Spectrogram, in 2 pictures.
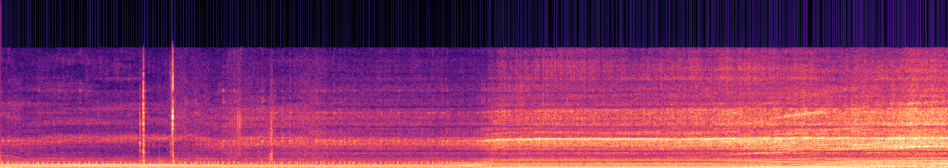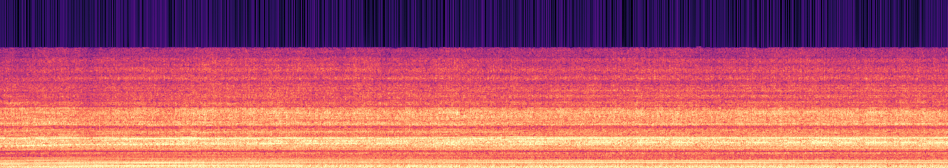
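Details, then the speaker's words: Gas RC helicopter two-stroke at idle after turning the low-speed needle about a sixteenth turn in: high buzzy idle picks up and settles higher, a subtle slightly lean low-speed mixture. "you listen to it now very subtle difference between being just right and being a little lean on the low speed screw"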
